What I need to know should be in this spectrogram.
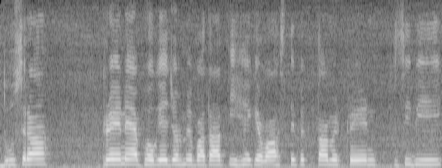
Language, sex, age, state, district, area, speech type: Hindi, male, 18-30, Madhya Pradesh, Hoshangabad, rural, spontaneous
